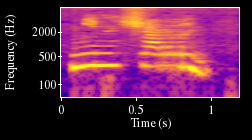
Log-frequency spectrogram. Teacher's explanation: Lalu juga ada pada surat Anas ayat 4 itu juga min syarrin. Di situ ada nun sukun bertemu sya dan cara bacanya sama-sama di bibir membentuk huruf sya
